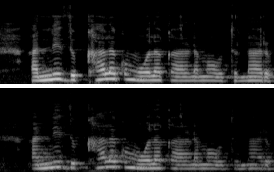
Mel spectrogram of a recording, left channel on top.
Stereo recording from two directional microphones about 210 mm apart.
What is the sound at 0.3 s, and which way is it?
A woman's voice, 35° left (ahead or behind).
